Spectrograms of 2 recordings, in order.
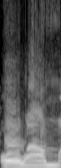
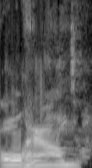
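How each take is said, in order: First: The middle h sound is silent. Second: The middle h sound is clearly pronounced. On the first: The speaker calls it right. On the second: The speaker calls it wrong.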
